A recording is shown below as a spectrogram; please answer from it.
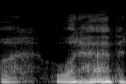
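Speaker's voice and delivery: very deep, heavy, bassy gargoyle voice. Narrator voicing a gargoyle that has just woken up, very deep, bassy gargoyle voice. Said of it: "in a very deep, bassy voice".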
